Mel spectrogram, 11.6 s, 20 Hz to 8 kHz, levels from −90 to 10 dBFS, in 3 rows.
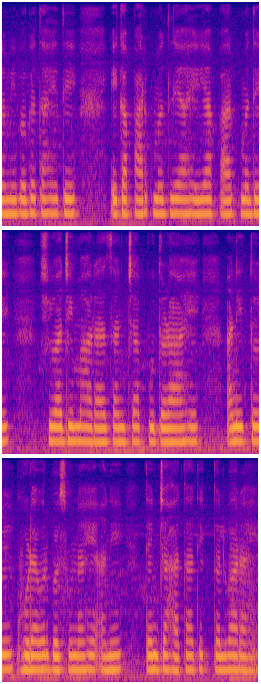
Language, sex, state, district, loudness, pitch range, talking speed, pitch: Marathi, female, Maharashtra, Solapur, -16 LUFS, 185-190 Hz, 135 wpm, 190 Hz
